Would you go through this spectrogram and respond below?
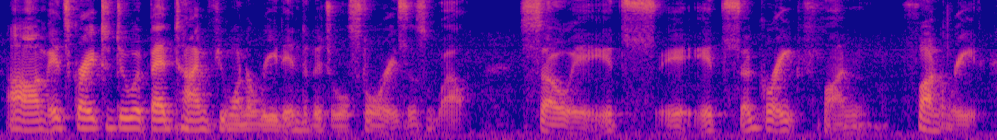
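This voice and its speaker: Female homeschool reviewer, lowish pitch with noticeable fry, informal and unscripted, frequently interrupts herself. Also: slight background noise. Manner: halting, self-interrupting, trailing off mid-sentence. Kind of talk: casual unscripted review to camera.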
